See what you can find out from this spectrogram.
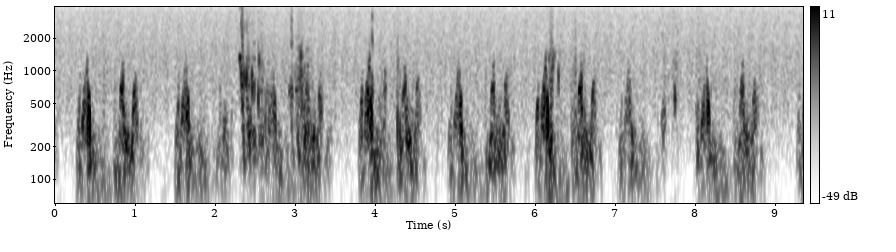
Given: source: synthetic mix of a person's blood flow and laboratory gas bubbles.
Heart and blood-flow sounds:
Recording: Doppler ultrasound of blood flow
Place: precordium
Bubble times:
2.29-2.71 s: bubbles
2.90-3.23 s: bubbles
3.94-4.14 s: bubbles
4.24-4.56 s: bubbles
6.14-6.34 s: bubbles
6.44-6.63 s: bubbles
7.58-7.64 s: bubbles
7.71-7.79 s: bubbles
8.01-8.08 s: bubbles
From the record:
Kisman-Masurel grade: 222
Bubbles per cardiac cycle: several, 3 to 8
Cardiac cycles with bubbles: 10 to 50%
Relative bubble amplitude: moderate (0.250 to 0.450)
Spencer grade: 2 (many but less than half of the cardiac periods contain bubble signals, singularly or in groups)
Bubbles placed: anywhere in the cardiac cycle

